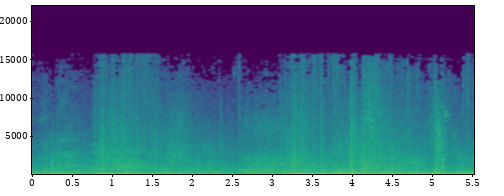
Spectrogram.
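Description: A huge monster stomps heavily with a deep rumble.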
